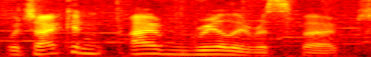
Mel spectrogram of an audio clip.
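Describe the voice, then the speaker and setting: A casual reviewer reacts to game trailers, musing conversationally as though thinking out loud, with trailer music in the background. The voice is medium in pitch with lively intonation at a moderate pace.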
